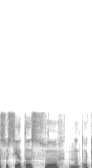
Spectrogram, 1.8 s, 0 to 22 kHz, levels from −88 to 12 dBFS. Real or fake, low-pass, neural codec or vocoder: real; 7.2 kHz; none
